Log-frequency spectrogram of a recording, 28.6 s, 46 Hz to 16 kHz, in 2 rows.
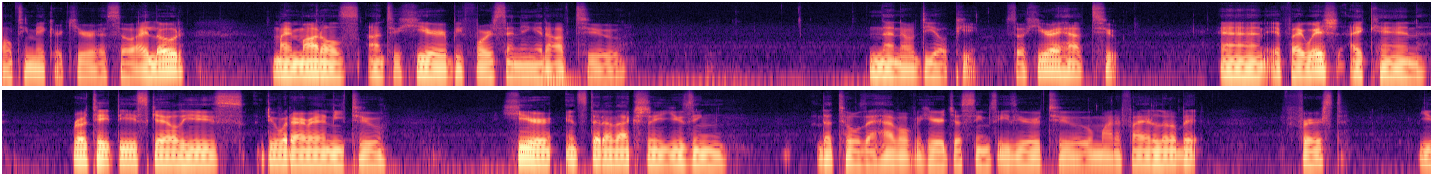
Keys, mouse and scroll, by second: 0.7 click, 2.6-7.3 right drag, 4.9 click, 7.3-11.3 drag, 10.0-10.6 scroll down 1, 10.7-11.1 scroll up 1, 11.3-12.6 scroll down 1, 12.7-18.4 drag, 22.7 click, 25.5 click, 26.0 click.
